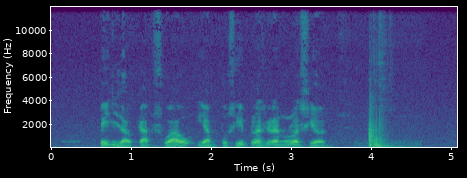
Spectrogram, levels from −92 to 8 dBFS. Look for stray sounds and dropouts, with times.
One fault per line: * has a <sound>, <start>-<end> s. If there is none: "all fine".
* has a thud, 4.0-4.6 s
